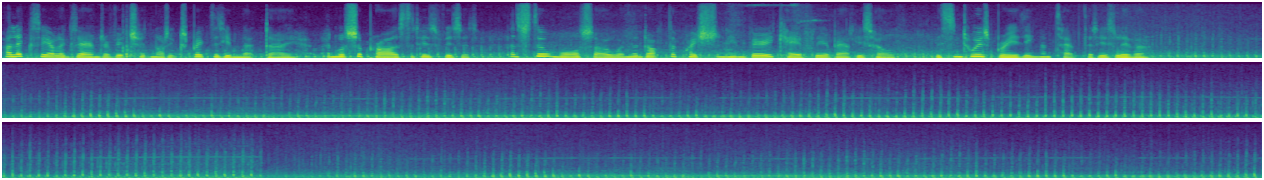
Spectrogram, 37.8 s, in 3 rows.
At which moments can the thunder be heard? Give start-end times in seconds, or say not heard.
not heard.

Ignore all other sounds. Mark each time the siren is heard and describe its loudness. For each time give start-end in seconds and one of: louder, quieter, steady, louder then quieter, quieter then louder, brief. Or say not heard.
not heard.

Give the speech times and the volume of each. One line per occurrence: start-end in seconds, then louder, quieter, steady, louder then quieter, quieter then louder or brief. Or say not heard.
0.0-11.6 steady.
